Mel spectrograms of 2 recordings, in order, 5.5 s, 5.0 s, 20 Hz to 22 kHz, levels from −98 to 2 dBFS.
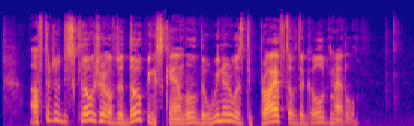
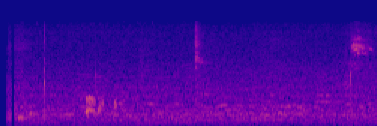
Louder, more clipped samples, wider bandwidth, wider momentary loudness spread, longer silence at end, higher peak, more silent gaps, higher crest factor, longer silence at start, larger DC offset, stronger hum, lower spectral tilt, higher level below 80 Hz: first, -24 LUFS vs -58 LUFS; neither; first, 14.5 kHz vs 11 kHz; about the same, 10 LU vs 12 LU; first, 0.8 s vs 0 s; first, -2 dBFS vs -38 dBFS; neither; about the same, 24 dB vs 22 dB; about the same, 0.05 s vs 0.1 s; neither; neither; about the same, -2.5 dB/octave vs -2.5 dB/octave; first, -64 dBFS vs -88 dBFS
